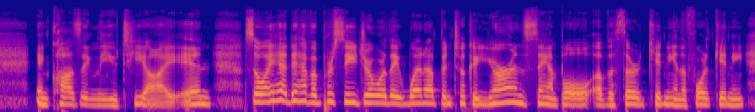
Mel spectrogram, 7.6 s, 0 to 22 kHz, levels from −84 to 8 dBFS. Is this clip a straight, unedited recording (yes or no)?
yes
